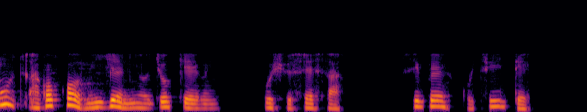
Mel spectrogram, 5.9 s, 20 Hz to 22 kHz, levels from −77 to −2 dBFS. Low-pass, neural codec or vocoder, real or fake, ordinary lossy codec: 3.6 kHz; none; real; none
